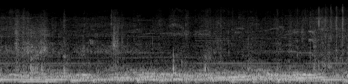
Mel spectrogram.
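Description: Archangel pigeons cooing in low, rolling murmurs, several voices overlapping continuously with faint background clatter.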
